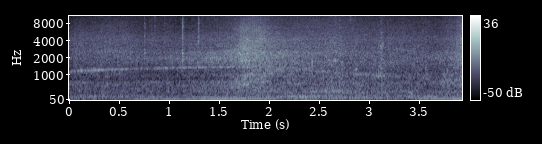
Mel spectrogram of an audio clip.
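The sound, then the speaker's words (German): A steady road drone from inside a car driving in the evening behind a convoy of police cars and ten buses. The low rumble of engine and tyres holds constant throughout, with no talking. “Hier ein bisschen Atmo von der Autofahrt.”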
